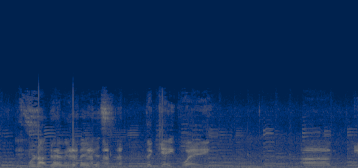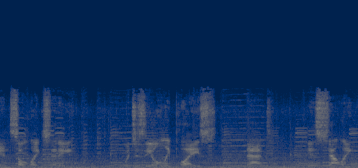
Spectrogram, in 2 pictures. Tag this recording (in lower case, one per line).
speech
music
